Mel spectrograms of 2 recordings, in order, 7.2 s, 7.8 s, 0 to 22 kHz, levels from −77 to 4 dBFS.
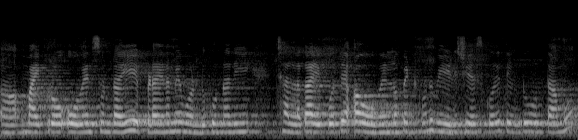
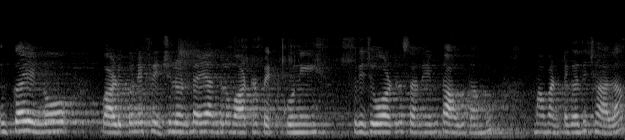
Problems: none marked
